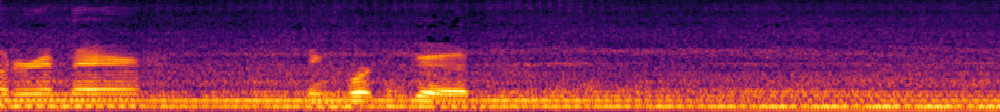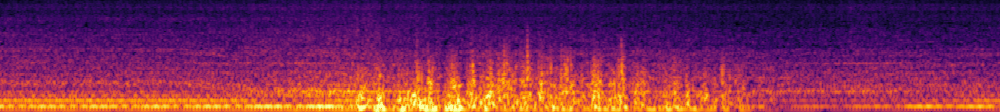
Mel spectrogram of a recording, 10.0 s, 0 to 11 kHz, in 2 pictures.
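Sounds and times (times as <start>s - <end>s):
air conditioner electrical hum: 0.0s - 10.0s
wind buffeting microphone: 6.4s - 9.0s.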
